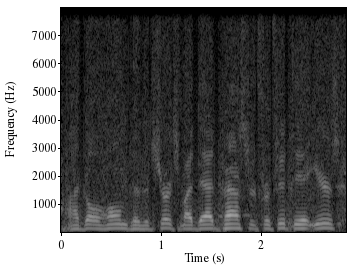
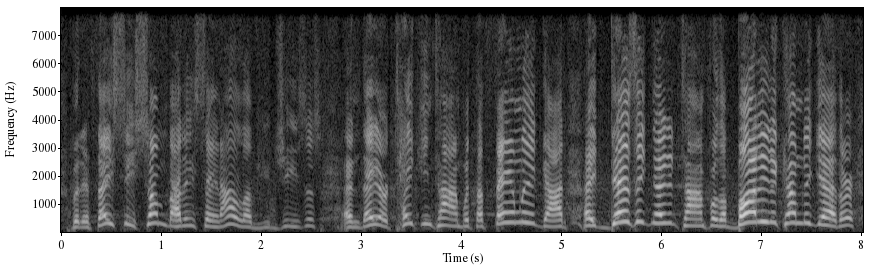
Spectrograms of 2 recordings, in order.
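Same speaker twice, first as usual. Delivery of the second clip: rising, louder and higher to a shout; preaching at full force; 6 semitones higher, 10 dB louder than usual. Acted. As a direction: build the sermon to a shouted peak. Preaching climax again.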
